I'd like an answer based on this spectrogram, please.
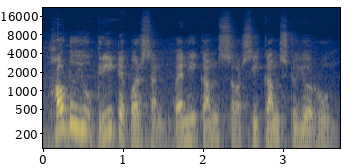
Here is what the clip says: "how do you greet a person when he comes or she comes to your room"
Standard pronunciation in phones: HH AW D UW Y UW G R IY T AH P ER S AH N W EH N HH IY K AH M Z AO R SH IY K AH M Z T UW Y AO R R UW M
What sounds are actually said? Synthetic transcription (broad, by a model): HH AW D UW Y UW G R IY T AH P ER S AH N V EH N HH IY K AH M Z AO R S IY K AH M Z T UW Y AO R R UW M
